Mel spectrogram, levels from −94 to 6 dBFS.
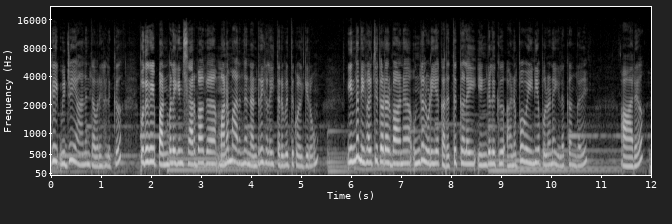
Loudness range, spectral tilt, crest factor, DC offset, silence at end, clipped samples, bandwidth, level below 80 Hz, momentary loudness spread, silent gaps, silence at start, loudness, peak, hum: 3 LU; -5.5 dB/octave; 20 dB; under 0.1%; 0 s; under 0.1%; 13.5 kHz; -60 dBFS; 9 LU; none; 0 s; -21 LUFS; -2 dBFS; none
